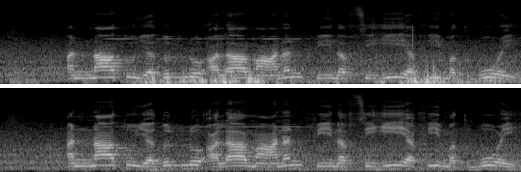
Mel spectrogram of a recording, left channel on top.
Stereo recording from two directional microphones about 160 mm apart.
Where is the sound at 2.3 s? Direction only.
60° right (ahead or behind).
